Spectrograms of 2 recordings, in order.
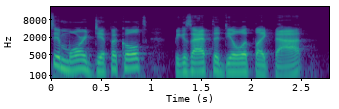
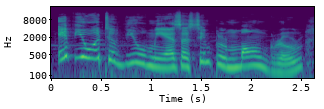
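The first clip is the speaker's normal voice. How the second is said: higher, overly formal villain speech; mock-posh Joker speaking in elaborate phrases; posh fancy Joker; 7 semitones higher than usual. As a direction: stretch every word like a pompous gentleman Joker. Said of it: "every single Joker line just, like, supremely stretched out in the fancy speech".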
